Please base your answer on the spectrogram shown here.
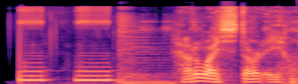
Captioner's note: gentle beeping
